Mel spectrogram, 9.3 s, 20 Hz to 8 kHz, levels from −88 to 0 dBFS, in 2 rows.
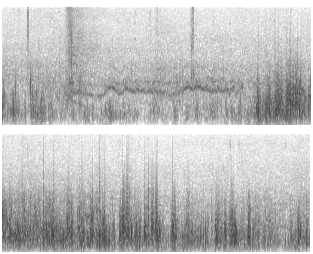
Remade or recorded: recorded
